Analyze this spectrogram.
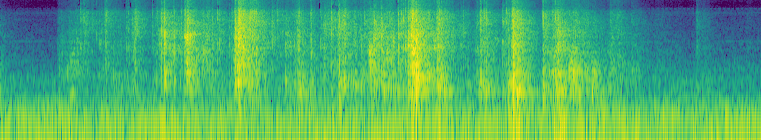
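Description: Plastic card wrappers crinkle as hands handle them.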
